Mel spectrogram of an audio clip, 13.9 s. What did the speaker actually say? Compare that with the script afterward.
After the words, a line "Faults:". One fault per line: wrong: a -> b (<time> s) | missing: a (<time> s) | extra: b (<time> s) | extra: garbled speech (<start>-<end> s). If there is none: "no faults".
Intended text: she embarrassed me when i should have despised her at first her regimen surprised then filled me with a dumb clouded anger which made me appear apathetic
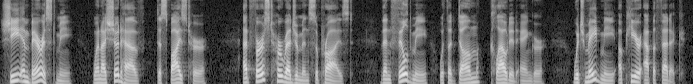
she embarrassed me when i should have despised her at first her regimen surprised then filled me with a dumb clouded anger which made me appear apathetic
Faults:
no faults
